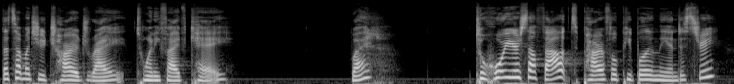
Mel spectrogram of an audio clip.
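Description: A woman's voice: a little high, moderate pace, long pauses, clear, resonant tone, dry recording, natural voice. A woman voicing a defiant young businesswoman in a story, confrontational and cutting. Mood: accusing.

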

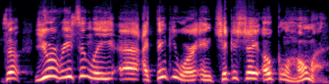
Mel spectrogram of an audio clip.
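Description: A man's voice: very high-pitched, animated, normal speed, a bit bright, breathy edge, dry recording, clean studio sound. A man from California hosting a casual rock podcast, talking in a slangy, profane, informal way. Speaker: podcast host.

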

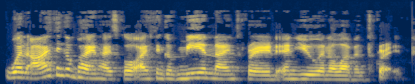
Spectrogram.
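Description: A young woman being interviewed by her brother. She talks in a halting way, full of "like" and "um" as she hunts for words. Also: on the low side. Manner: halting, filler-heavy, searching for words. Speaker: host's sister, interviewee. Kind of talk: casual interview.

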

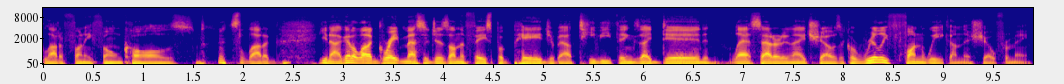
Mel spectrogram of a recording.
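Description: Animated talk radio man, dry studio sound. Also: sits low, no echo. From New York. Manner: animated, mocking, conversational. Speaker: radio show host. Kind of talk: comedic political talk radio monologue.

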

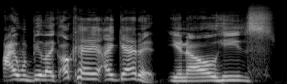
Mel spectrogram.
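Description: A man with a nasal, fairly high and bright voice, guesting as a comedian in casual talk. He jokes at his own expense, recorded close and dry. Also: moderate pace, no echo. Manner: self-deprecating joker. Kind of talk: casual chat.

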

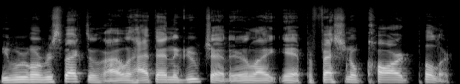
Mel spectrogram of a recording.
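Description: A man with a low voice talks as a podcast guest in relaxed, slangy sports chat. He laughs often between phrases. The sound is dry and close to the mic. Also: fast talker, clear, resonant tone, no echo. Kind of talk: casual sports talk.

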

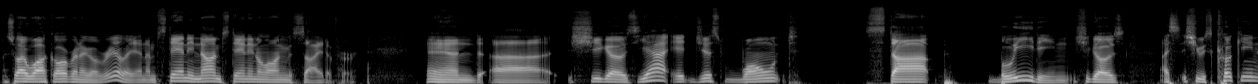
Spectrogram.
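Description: Smooth-voiced man riffing on a podcast. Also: mid-range voice, expressive, measured pace, no echo, clean studio sound. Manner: riffing, storytelling, playful bits. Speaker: podcast co-host. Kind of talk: casual comedic chat.

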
